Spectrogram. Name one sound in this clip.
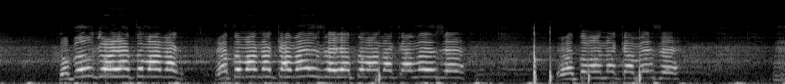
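A young man shouts loudly nearby in a large echoing hall.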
